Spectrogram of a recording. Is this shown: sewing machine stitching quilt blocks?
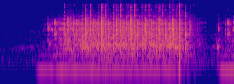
yes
